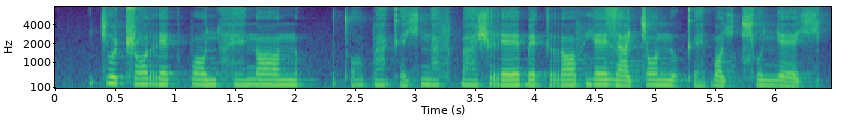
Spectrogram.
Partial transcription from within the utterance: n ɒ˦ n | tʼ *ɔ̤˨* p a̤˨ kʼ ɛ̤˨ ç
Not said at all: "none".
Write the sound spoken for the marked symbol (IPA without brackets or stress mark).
ɔ̤˨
